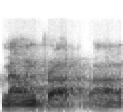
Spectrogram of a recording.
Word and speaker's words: Mallinckrodt: He was poached and moved to Harvard in 1998, where he's now the I have no idea properly how to pronounce this. Mallinckrodt. Mallinckrodt, thank you.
